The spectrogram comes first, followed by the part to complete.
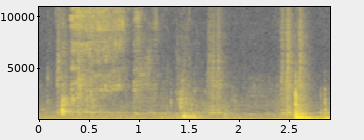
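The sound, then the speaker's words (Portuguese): Water sounds from someone quickly drinking water, with soft sips and small sloshes, then a louder splash near the end as some water spills. Nobody speaks. “Beber aqui minha água rapidinho.”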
